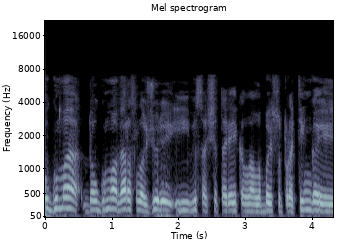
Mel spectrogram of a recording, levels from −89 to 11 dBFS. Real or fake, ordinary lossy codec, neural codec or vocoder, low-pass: fake; MP3, 48 kbps; vocoder, 44.1 kHz, 128 mel bands every 256 samples, BigVGAN v2; 7.2 kHz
